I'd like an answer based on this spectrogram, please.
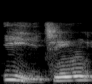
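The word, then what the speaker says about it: I Ching: So I Jing is the way it's pronounced.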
